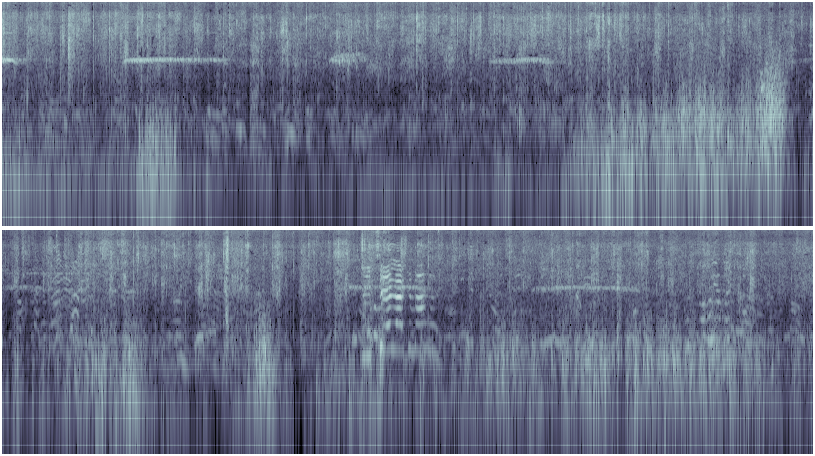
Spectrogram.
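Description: Many footsteps shuffle on a dirt path outdoors.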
